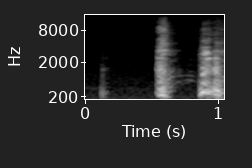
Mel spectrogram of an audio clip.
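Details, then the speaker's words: Two short, harsh cough bursts from an adult after a faint throat sound, jokingly called a COVID cough during a livestream; coughing. "COVID cough."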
